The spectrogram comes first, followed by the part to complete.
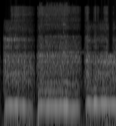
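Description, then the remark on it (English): Loud, heavy breathing, three long strained breaths in a row with a voiced, groaning edge, each drawn out and separated by brief pauses. “I need you to stop breathing so loud.”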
